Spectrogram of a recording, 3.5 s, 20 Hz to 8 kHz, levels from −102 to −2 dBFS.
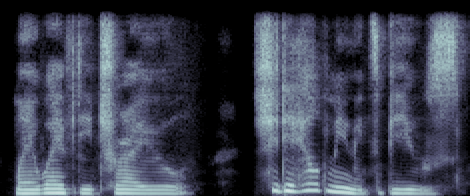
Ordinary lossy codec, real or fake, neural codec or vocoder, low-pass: none; fake; codec, 24 kHz, 3.1 kbps, DualCodec; 7.2 kHz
